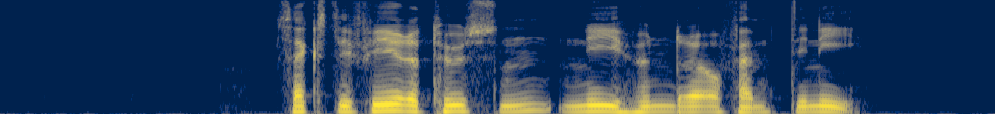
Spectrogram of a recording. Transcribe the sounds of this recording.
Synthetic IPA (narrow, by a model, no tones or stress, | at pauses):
sɛkst̪ɪfiːʁət̪ʰʉːsn̩niːhʉnd̪ʁəoːfɛmt̪ɪniː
